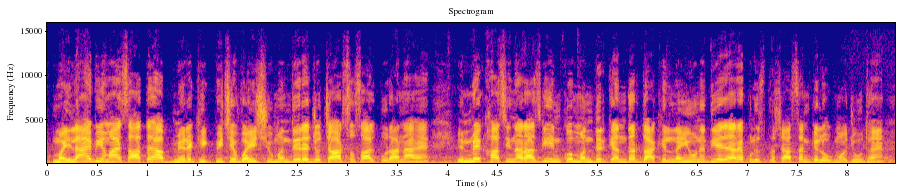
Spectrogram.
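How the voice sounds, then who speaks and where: A man's voice: high voice, steady tone, quick pace, few pauses, pushed and bright. A man reporting live for the news from outdoors in a village. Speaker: field reporter. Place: outdoors in a village near a temple. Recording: faint outdoor background noise.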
